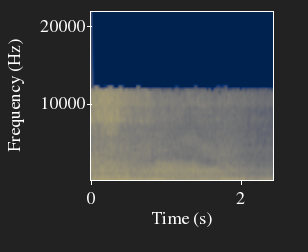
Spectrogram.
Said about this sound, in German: oh, es kommt natürlich erstmal so eine riesen Laster, lass mal einmal vorbeifahren, damit der Sound jetzt nicht so nervt.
